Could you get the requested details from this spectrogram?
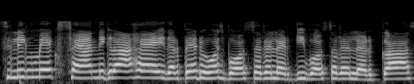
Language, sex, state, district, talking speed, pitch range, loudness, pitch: Hindi, female, Bihar, Begusarai, 245 wpm, 260-310 Hz, -15 LUFS, 285 Hz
